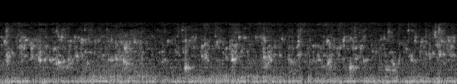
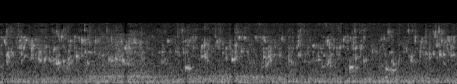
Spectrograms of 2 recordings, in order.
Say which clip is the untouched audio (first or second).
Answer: second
